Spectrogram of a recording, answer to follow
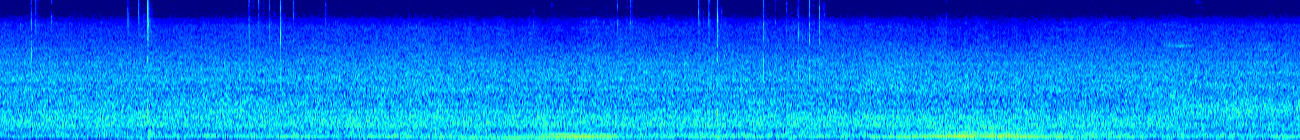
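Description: Steady room noise from a fan or air conditioner, with faint scattered clicks of laptop keys as a password is typed. A low rumble swells and fades twice, about ten and nineteen seconds in.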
